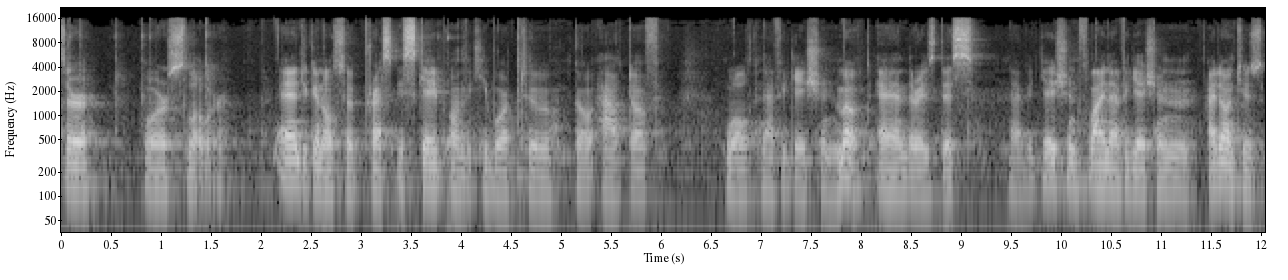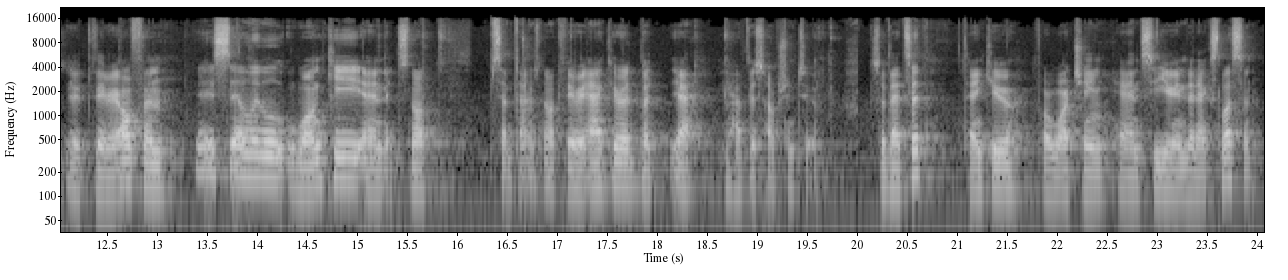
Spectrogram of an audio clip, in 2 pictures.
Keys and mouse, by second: 8.7-10.8 middle drag, 10.8-19.9 drag.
